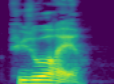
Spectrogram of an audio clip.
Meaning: time zone (range of longitudes where a common standard time is used)
- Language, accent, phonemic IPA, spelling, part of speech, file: French, France, /fy.zo ɔ.ʁɛʁ/, fuseau horaire, noun, LL-Q150 (fra)-fuseau horaire.wav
